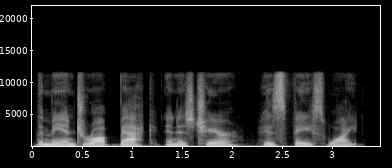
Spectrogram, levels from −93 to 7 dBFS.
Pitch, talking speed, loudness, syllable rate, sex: 180 Hz, 170 wpm, -18 LUFS, 4.0 syllables/s, female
